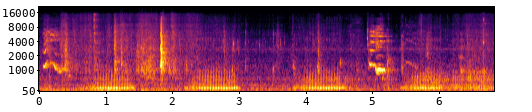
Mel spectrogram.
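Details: A female lilac tri-color merle French Bulldog snores in deep, rumbling breaths that return about every second and a half.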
